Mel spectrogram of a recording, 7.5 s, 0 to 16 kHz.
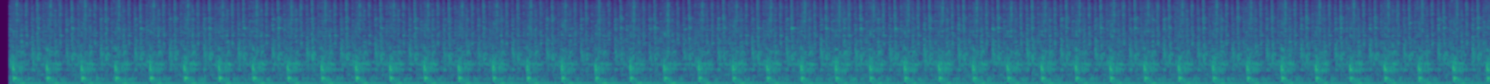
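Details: International DT466 diesel idling with valve cover removed: sharp, regular knock of about three beats per second; mechanical knock, cylinder 5 seems to have a problem, owner fears a bent valve.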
